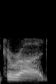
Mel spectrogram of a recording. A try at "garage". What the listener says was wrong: Say it again. Garage. He's thrown an extra R in there. It's a bonus R. Free R's for everyone. There are at least 6 pronunciations of that word, G-A-R-A-G-E, that I know, but that's not one of them. He's got an R insertion thing happening.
